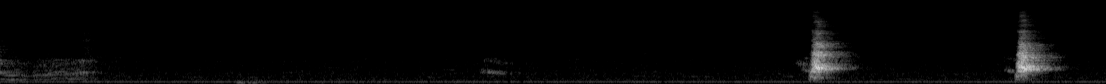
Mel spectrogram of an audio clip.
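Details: Robin's Cavalier King Charles Spaniel puppies on an indoor kitchen camera: soft faint whimpers at first, then a long quiet stretch, then two sharp, loud single barks about two seconds apart, over a constant low hum.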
